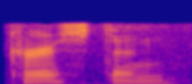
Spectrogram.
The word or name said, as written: Kirsten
